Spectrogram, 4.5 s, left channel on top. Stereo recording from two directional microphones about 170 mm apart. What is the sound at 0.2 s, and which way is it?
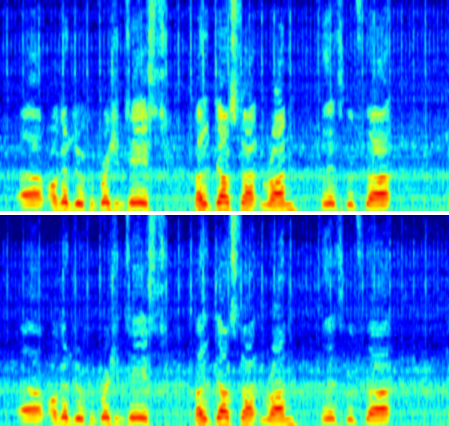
Speech, 10° left (ahead or behind).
